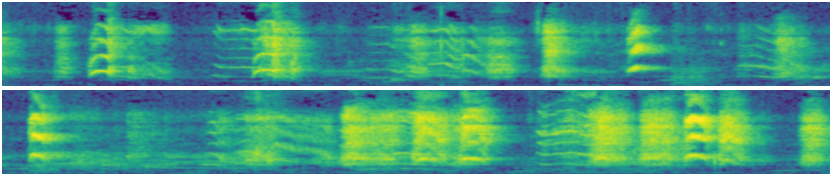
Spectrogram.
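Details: Jungle babblers, including babies, give harsh, grating squawks in irregular bursts about once a second, growing into overlapping, near-continuous chatter toward the end over a faint low rumble.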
